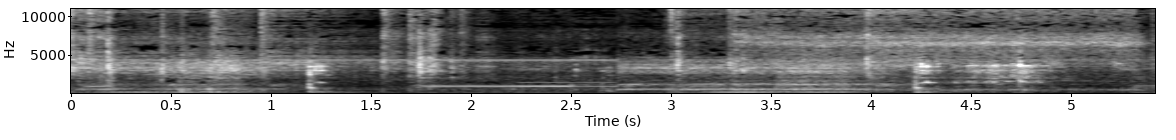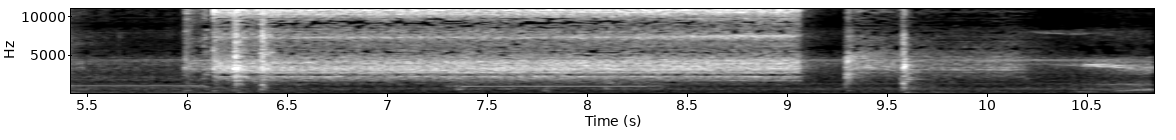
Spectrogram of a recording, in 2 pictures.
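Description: CIMEC AML can filling monoblock running: a steady mechanical clatter with repeated sharp clicks and knocks and a few short steady hums. A loud hiss sets in about six seconds in and cuts off about three seconds later.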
